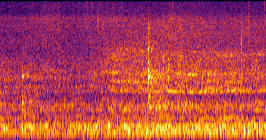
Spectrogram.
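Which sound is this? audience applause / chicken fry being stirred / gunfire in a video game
chicken fry being stirred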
